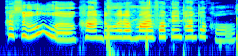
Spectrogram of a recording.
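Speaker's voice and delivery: put-on babyish baby-talk voice. The speaker announces a grand title: baby voice. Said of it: "you don't like the baby voice?".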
